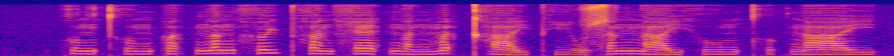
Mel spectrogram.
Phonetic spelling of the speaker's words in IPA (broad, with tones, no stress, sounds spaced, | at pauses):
k ʊ˨˥ ŋ t̪ʰ ʊ˨˧ ŋ p ɐ˨˥ k̚ ŋ ɐ˥ ŋ h ɵ˥ ɥ pʰ ɐ˧ n h ɛː˧ t̚ ŋ ɐ˨˧ n m ɐ˥ t̚ kʰ aː˨˩ j pʰ iː˨˩ w s ɐ˥ ŋ n̪ aː˨ j h uː˨ m kʰ ʊ˨˥ k̚ n̪ aː˧ j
